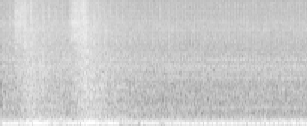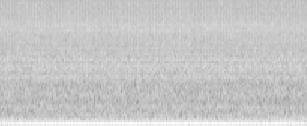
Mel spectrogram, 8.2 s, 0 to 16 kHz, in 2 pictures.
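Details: Truck with 390 V8, old emissions vacuum-secondary Holley replaced by 750 Holley 4160 to cure seven-year part-throttle hesitation; deep steady burble after a couple of blips, even idle, no misses or knocks.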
